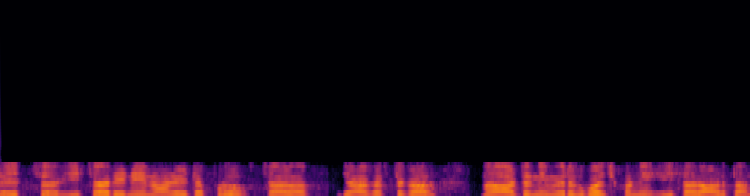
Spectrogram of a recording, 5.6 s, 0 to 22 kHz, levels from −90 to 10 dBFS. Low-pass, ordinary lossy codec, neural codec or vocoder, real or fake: 3.6 kHz; none; none; real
